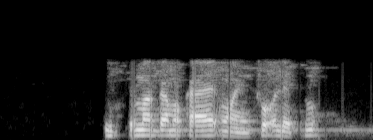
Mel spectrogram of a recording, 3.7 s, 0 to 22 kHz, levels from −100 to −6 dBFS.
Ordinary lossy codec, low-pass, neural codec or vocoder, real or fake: Opus, 32 kbps; 3.6 kHz; none; real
